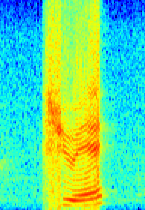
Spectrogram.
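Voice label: "xue2", Mandarin Chinese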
